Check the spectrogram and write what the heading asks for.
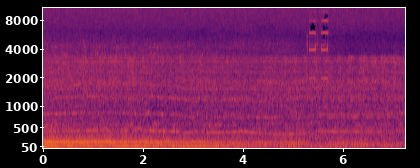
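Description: Steady motor hum with several pitched tones, fading gradually as it moves away. Two short high beeps about five seconds in.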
